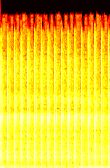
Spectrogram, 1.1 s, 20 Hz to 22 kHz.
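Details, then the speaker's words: Storz D-Actor 100 pulse-wave unit treating rotator cuff pain at the shoulder: regular sharp ticking pulses, about 15 per second; radial shockwave therapy device operating. "a lot of times I'll stay there for two 300 pulses and then move on we're just gonna basically paint this area"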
